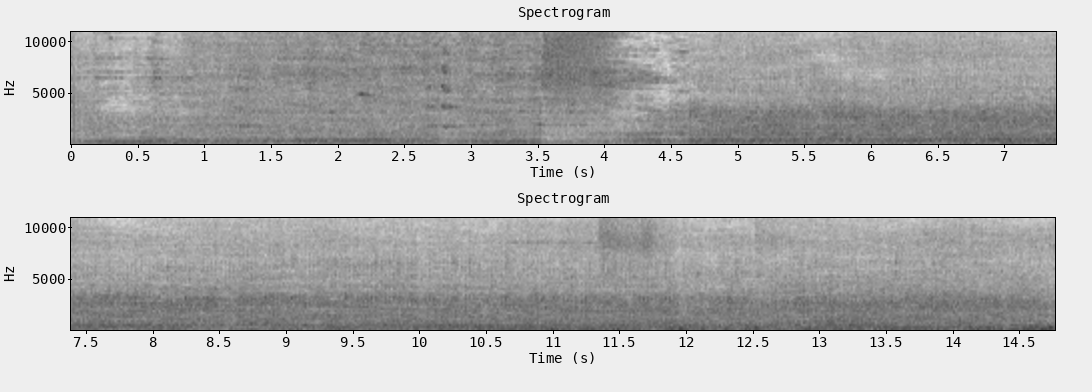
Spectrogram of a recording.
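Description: A train running past a station platform: first a diesel locomotive with a brief high hiss about four seconds in, then an electric multiple unit rolling past close by with a steady rumble of wheels on rails.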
